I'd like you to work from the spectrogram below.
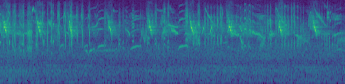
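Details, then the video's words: Starlings chirping in a busy stream of rapid clicks, rattles and short twisting whistles, with bursts recurring roughly every second and no pause throughout. "Starlings chirping"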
